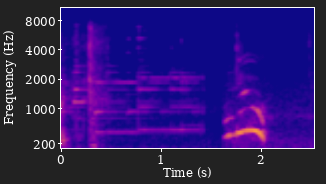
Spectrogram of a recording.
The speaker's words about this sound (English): Sorry. Sylvester gets a phone call. I was going to say, Click Clack, stop making noise. Whoever called me can wait.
